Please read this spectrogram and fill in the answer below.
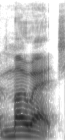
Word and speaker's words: Moët: No, Moet. You do actually say Moet. You don't say Moët.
